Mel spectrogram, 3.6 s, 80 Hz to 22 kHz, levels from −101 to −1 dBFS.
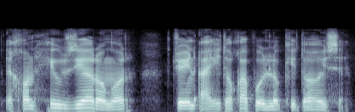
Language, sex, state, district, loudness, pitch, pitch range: Assamese, male, Assam, Kamrup Metropolitan, -16 LUFS, 105 Hz, 95-110 Hz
